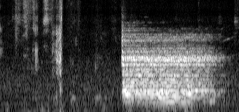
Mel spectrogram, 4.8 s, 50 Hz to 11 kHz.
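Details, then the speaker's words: 1995 Macintosh 5300/100 LC powered via current limiter, microphone right at the speaker: single rich startup chord rings clean about two seconds and fades evenly; healthy chime with no distortion. "I mean, I I love it. Uh and the sound was incredible. I don't know if you heard that."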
